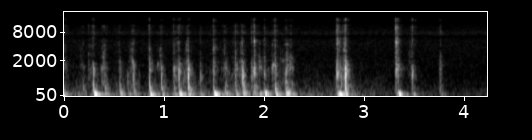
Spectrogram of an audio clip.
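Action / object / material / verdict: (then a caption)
tap / plastic mechanical keyboard keys / plastic / none. Fingertips type on a white-case plastic mechanical keyboard fitted with pastel plastic cat-shaped keycaps. Quick, short clacks with a deep low thud land in an uneven burst for about two and a half seconds. After a brief pause, a few scattered final keystrokes follow.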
